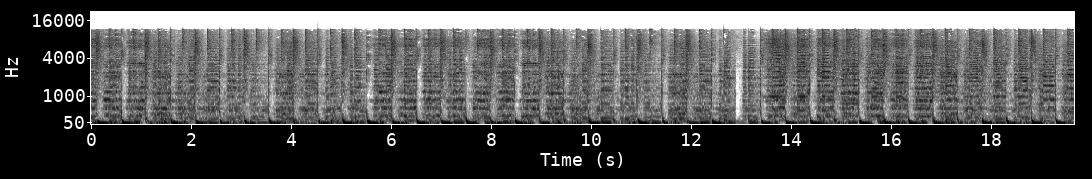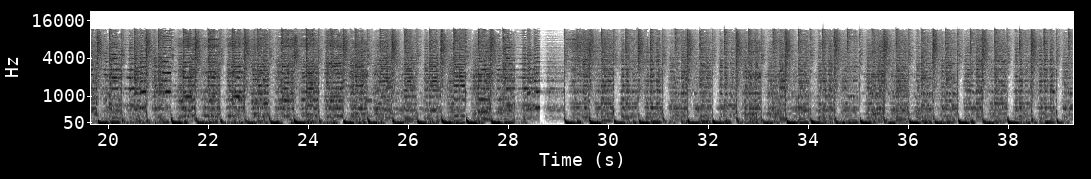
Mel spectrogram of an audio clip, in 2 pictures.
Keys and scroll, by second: 0.7 typing, 18.7 ctrl+j, 27.5 ctrl+j.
